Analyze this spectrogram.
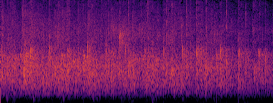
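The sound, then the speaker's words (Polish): An audience claps steadily, a dense, even wash of many hands applauding at a constant moderately loud level with no voices standing out. “Ale te oklaski są naprawdę dla pana Piotra, bo gdyby on tutaj nie przyjechał, to ja bym też tutaj nie przyszedł.”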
